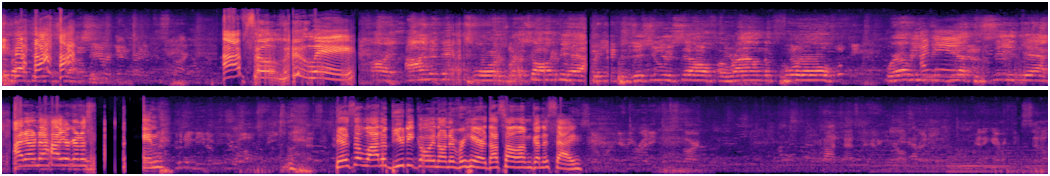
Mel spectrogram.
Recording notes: LIVE From the Paradise Club for the Connection Travel Hottest MILF contest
